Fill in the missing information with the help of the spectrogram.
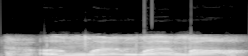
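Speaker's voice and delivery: mwah kiss sounds, lightly mocking; mock kisses. Reviewer mocking the lovers with kiss noises. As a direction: smack mocking air kisses.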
